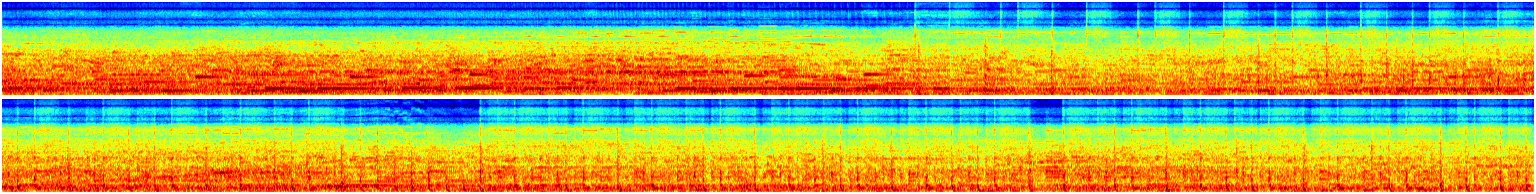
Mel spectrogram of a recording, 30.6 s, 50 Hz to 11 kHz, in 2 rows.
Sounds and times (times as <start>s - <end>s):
Music: 0.0s - 30.6s.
